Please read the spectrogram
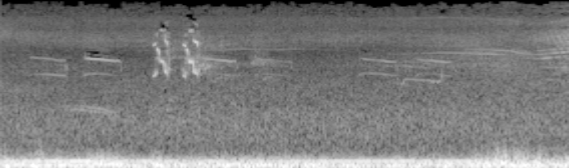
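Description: Low rumble of wind on the microphone under a steady low hum that stops near the end, with a quick run of bird chirps a little over a second in.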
